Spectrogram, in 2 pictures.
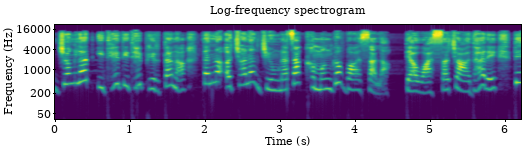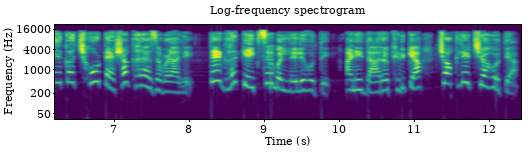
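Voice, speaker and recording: A woman's voice: sits high, sing-song, normal speed, hardly any pauses, no echo, studio quality. A woman reading a scripted fairy tale for children as the storyteller.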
